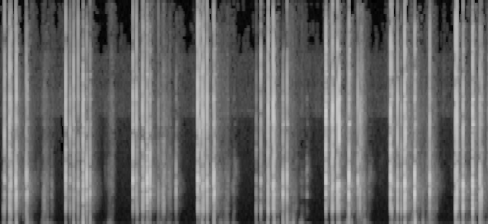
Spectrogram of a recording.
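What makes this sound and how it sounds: A palm-sized hollow pink plastic ball, partly hidden behind the microphone at first, is tapped and scratched with long pink acrylic nails. Quick bursts of crisp, dry clicking and scratching come in clusters separated by brief silences. Each tap dies away almost instantly, with a bright edge over a light hollow body.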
